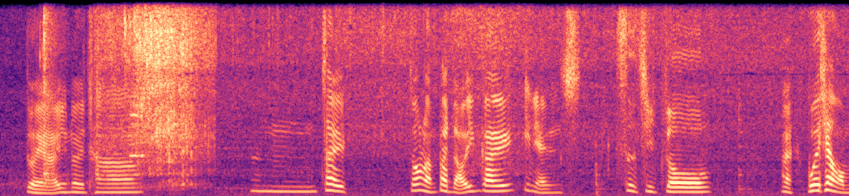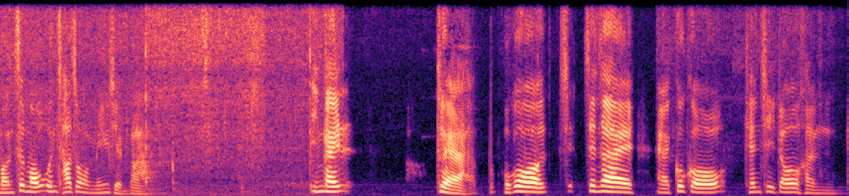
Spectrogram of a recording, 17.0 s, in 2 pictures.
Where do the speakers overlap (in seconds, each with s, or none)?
none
